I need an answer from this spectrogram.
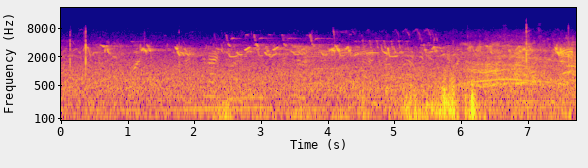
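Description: Outdoor background noise with birds chirping and faint distant voices, and a sharp click about seven seconds in.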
